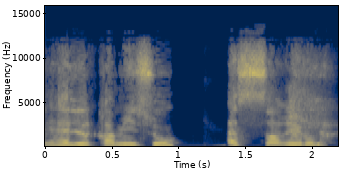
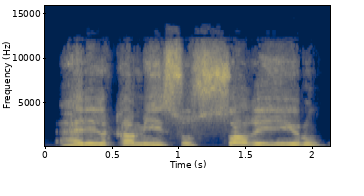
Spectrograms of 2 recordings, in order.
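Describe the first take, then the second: First: There is a pause before the last word. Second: The phrase flows on without a pause, words linked. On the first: "tu t'arrêtes et tu dis" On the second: "soit tu dis"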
